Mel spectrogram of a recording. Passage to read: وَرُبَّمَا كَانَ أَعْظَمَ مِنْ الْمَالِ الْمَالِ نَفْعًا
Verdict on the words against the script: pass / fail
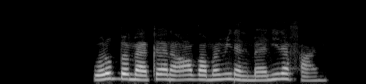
fail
